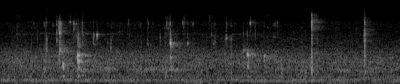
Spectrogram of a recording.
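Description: Soft, scattered wet clicks and smacks of someone chewing food close to a clip-on microphone, over a faint steady hum.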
